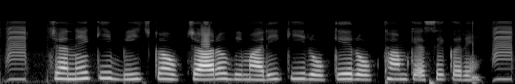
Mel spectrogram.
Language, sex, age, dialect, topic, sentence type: Chhattisgarhi, female, 18-24, Eastern, agriculture, question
